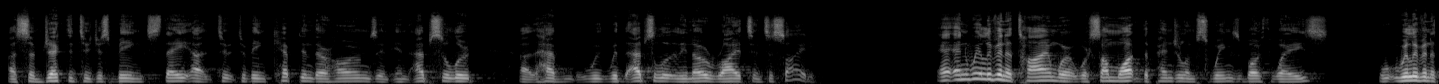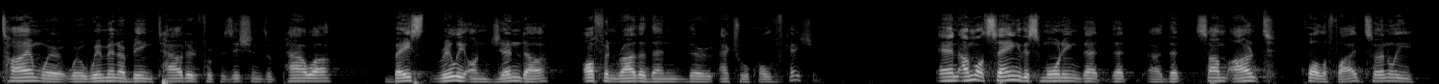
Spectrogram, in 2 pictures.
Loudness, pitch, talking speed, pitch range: -28 LUFS, 145 Hz, 165 wpm, 135-155 Hz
